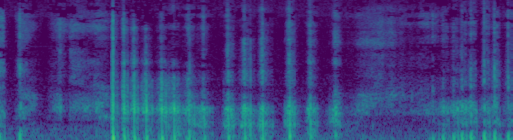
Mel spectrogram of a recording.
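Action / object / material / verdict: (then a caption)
tap / smartphone in metal-and-glass body / metal and glass / none. Fingertips and nails tap a hand-sized, solid silver smartphone with a metal-and-glass body held in the hands. The result is an irregular run of short, dry clicks and knocks with a soft low thump and a faint mid-range resonance beneath them. Between the taps there are brief quiet gaps.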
